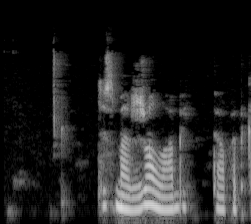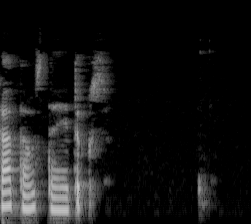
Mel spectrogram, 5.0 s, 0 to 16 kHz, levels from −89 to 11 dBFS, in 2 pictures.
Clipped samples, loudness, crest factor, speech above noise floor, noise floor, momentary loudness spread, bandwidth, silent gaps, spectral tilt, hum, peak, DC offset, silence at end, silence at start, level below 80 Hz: under 0.1%; -17 LUFS; 20 dB; 61 dB; -77 dBFS; 25 LU; 7.6 kHz; none; -6.5 dB/octave; none; 0 dBFS; under 0.1%; 1.5 s; 1 s; -62 dBFS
